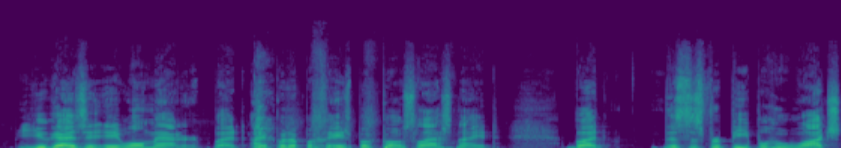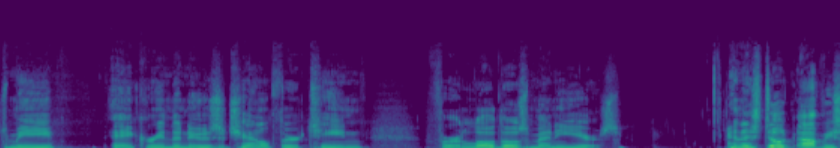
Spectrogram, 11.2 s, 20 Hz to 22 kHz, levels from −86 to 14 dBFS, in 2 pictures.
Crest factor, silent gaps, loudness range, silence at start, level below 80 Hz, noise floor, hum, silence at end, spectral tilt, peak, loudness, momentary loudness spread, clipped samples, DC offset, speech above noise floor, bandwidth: 20 dB; none; 4 LU; 0.15 s; -50 dBFS; -75 dBFS; none; 0 s; -5 dB/octave; -8 dBFS; -27 LUFS; 12 LU; under 0.1%; under 0.1%; 48 dB; 15.5 kHz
